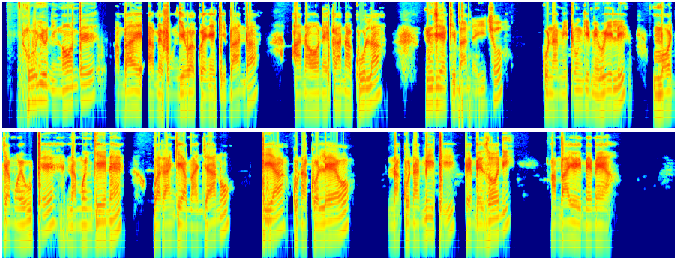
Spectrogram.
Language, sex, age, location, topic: Swahili, male, 18-24, Kisii, agriculture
